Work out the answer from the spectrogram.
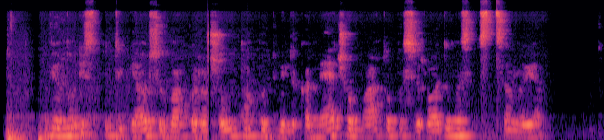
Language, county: Lithuanian, Šiauliai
